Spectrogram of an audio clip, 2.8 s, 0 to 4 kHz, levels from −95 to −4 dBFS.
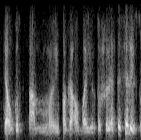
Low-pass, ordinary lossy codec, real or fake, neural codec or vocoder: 3.6 kHz; Opus, 16 kbps; fake; vocoder, 22.05 kHz, 80 mel bands, Vocos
